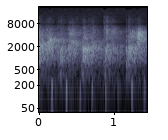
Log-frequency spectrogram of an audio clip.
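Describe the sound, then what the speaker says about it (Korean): One person clapping their hands at a steady, brisk pace during a student online worship service, about eight close, crisp claps in a second and a half with no talk over them. "본인이 박수를 치고 있어요"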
